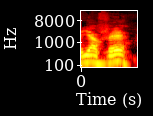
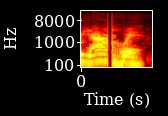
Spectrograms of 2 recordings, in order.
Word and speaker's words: Yahweh: Tu és, a palavra aqui é o tetragrama, que é o nome pessoal de Deus, o Deus da aliança, Yahvé, ou Yahweh, ou Yehoah, dependendo da pronúncia.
